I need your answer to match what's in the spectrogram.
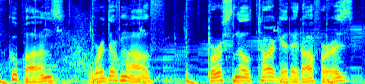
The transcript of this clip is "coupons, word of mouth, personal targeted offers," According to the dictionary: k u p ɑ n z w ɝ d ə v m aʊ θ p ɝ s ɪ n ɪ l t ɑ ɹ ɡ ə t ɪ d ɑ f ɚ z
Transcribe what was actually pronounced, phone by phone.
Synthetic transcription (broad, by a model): k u p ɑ n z w ɝ d ə v m aʊ θ p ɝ s n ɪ l t ɑ ɹ ɡ ə t ɪ d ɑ f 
